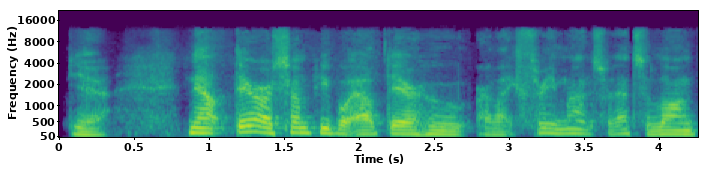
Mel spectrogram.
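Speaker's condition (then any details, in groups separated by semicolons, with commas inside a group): No condition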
